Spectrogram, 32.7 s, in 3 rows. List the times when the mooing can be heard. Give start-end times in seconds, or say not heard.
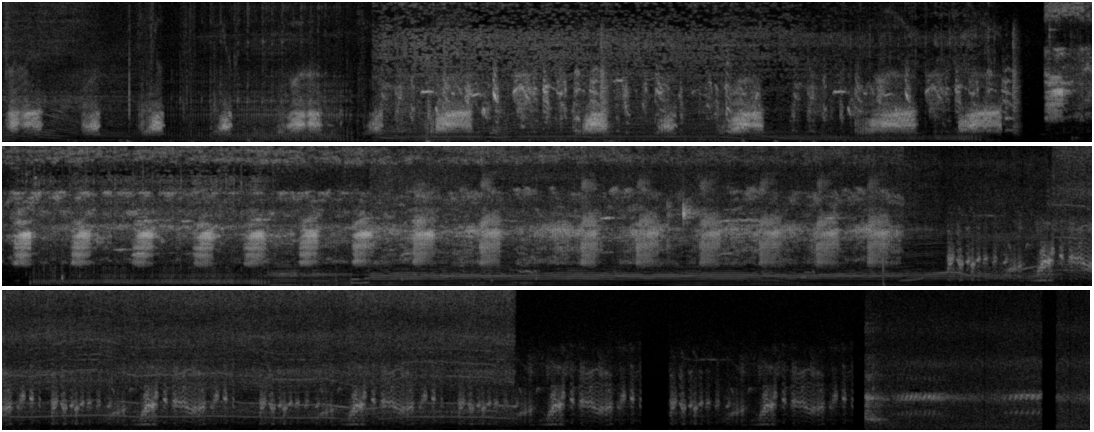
not heard.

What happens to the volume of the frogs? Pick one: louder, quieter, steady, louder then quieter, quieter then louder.
quieter.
